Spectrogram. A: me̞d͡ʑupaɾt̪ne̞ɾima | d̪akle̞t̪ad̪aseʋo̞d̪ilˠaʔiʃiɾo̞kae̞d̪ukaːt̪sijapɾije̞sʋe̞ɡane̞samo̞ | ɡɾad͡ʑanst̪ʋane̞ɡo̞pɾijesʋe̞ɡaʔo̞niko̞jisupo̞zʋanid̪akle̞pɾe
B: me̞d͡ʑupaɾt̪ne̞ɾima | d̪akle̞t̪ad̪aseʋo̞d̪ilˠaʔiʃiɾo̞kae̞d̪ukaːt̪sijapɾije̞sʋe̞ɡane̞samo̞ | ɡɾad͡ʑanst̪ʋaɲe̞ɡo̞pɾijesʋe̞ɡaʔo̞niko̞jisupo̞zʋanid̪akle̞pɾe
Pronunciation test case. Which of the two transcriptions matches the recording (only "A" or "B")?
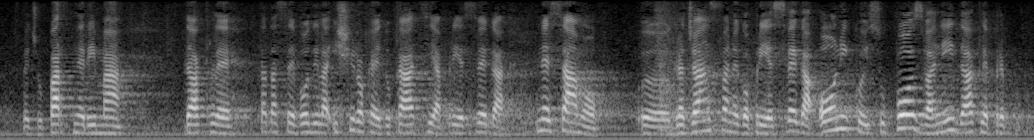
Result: A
